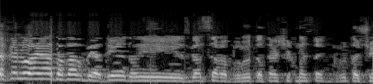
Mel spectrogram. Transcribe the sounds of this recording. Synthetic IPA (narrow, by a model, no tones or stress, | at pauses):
laχenloajad̪avaʁbejad̪id̪anizɡansaʁabʁiut̪at̪aʃeiχnast̪aet̪̚bʁut̪aʃe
